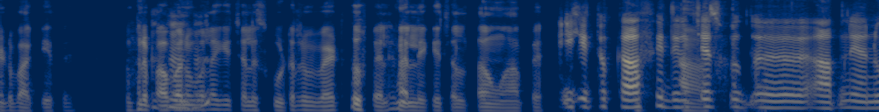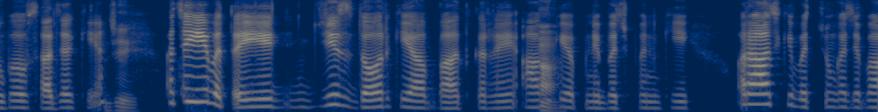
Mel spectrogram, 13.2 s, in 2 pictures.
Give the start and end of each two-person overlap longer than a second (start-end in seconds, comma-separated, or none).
none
